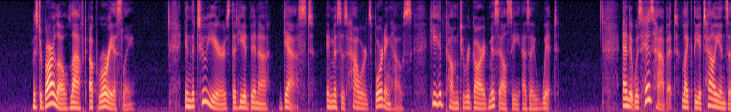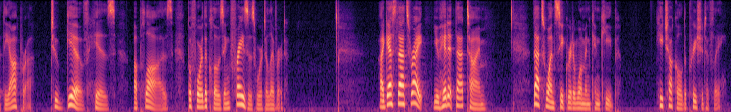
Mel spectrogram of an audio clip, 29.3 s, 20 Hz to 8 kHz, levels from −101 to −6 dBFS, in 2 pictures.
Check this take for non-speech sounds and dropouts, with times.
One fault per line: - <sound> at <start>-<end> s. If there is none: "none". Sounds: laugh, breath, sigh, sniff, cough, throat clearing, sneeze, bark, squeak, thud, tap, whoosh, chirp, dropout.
none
